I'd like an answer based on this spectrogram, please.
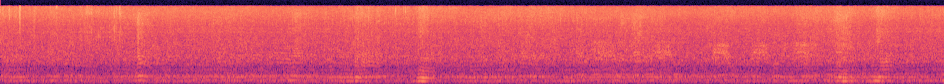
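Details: A swarm of bees out of its hive gives a dense, continuous buzzing hum with low droning tones and brief louder passes of individual bees close by.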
